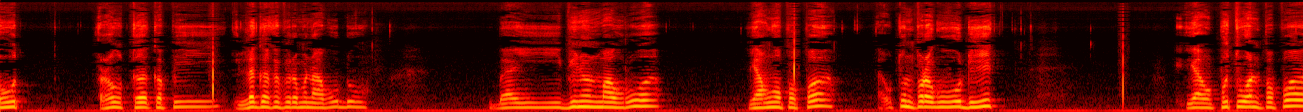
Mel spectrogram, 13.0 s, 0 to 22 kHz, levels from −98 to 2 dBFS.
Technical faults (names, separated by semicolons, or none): electrical switching spike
